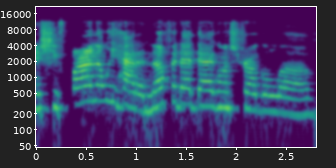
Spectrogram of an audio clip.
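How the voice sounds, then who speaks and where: With lively intonation, a woman speaks in a high pitch and a bright, sharp tone over a quiet background. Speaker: web show co-host. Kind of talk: casual discussion commentary. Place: home room. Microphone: video call.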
